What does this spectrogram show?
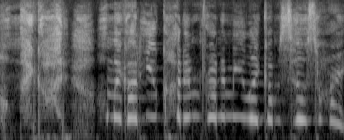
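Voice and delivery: play-acted, very high, frightened, scared pleading voice. Retelling answering an angry driver at the car window: retelling own scared apology. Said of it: "literally shaking in the car".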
